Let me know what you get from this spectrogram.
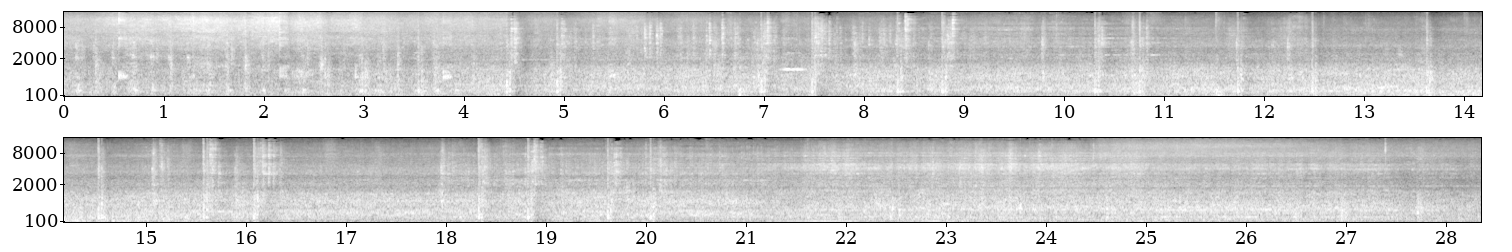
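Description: Narrow-gauge Talyllyn Railway train running along the track: a steady rumble with frequent sharp, irregular clicks as the wheels pass over rail joints.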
